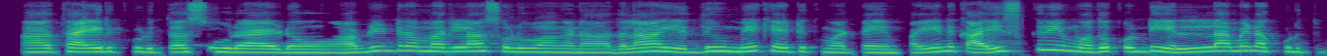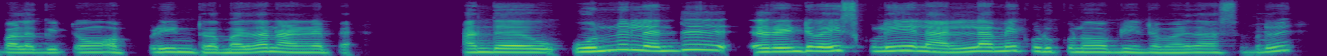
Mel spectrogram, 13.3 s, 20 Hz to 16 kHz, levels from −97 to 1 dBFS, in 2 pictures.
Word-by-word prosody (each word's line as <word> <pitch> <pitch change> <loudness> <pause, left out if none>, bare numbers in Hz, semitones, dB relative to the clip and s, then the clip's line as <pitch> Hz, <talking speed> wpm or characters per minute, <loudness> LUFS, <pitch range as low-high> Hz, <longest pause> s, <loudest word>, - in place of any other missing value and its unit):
அ - - 0 0.2
தயிர் 220 0 +6
குடுத்தா 205 -1 0
சூடாயிடும்!" 190 -4 +2
அப்டின்ற 265 +7 -1
மாரிலாம் 245 +2 +1
சொல்லுவாங்க. 210 -3 -1
நான் 185 0 -3
அதெல்லாம் 225 +6 +1
எதுவுமே 240 +4 0
கேட்டுக்க 230 -2 -2
மாட்டேன். 190 -1 -3
என் 180 - -7
பையனுக்கு 215 +1 0
ஐஸ்கிரீம் 260 +2 -2
மொதகொண்டு 230 +2 0
எல்லாமே 255 +6 +1
நான் 250 -1 -4
குடுத்து 205 -3 -6
பழகிட்டோம் 185 +1 -3
அப்டின்ற 195 0 -2
மாரி 180 +2 0
தான் 225 - +1
நான் 190 -1 0
நினைப்பேன். 180 -2 -6 0.6
அந்த 205 0 +2 0.4
1 290 +8 +2
லருந்து 275 +6 +2 0.4
2 240 +3 +2
வயசுக்குள்ளயே 260 +1 0
நான் 195 -2 +1
எல்லாமே 245 +3 +1
குடுக்கணும் 210 -3 -1
அப்டின்ற 185 -2 -4
மாரி 180 +1 -3
தான் 185 0 -5
ஆசப்படுவேன். 200 - -6
215 Hz, 165 wpm, -24 LUFS, 195-245 Hz, 0.6 s, தயிர்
